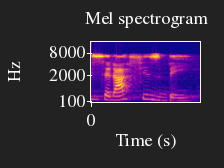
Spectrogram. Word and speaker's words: Serapis Bey: os direcionamentos no raio branco, ele se chama Serapis Bey, tá? Talvez vocês vão encontrar pronúncias que falem Serapis Bey, mas é o mesmo ser, tá?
